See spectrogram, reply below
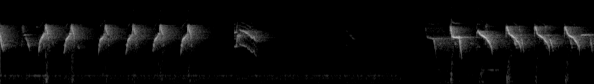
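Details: Bar-winged prinia song as a tutor recording for other birds: a row of six quick sharp downslurred chips, a buzzy note, a silent gap, then another fast series of chips.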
